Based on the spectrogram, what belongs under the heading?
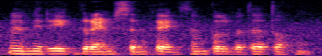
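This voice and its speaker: A man's voice: mid-range voice, little pitch movement, fairly quick, gravelly, a little hiss or hum, poor audio. Earnest older man telling moral stories. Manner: earnest storytelling, often addresses listeners as friends. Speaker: motivational speaker. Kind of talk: motivational talk with personal stories.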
